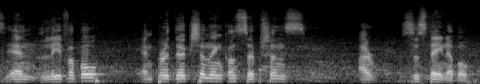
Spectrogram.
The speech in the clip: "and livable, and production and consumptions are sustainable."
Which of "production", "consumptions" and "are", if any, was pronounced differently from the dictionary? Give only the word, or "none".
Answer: consumptions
